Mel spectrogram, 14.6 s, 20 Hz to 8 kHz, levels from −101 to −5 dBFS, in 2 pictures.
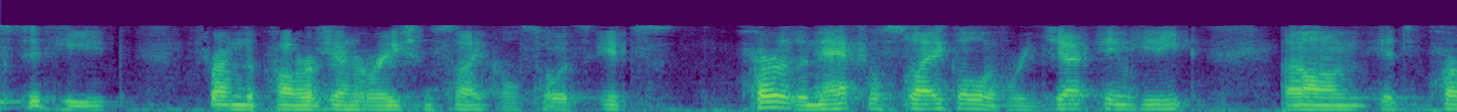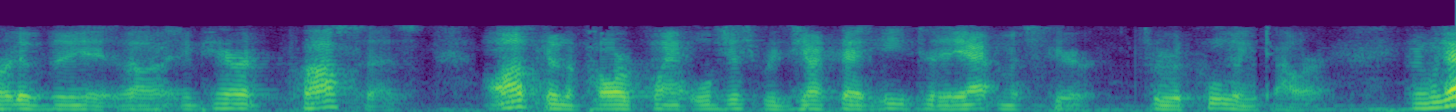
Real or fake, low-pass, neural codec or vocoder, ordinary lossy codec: fake; 7.2 kHz; codec, 16 kHz in and 24 kHz out, 0.6 kbps, FireRedTTS-2 codec; AAC, 16 kbps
